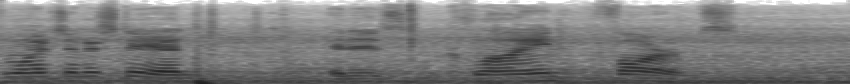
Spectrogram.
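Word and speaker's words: Chlen: to understand it is Klein Farms I know it doesn't look like Klein but it's Klein Farms it's spelled c-h-l-e-n which sounds like Chalan but when you see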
